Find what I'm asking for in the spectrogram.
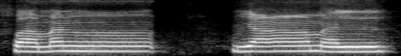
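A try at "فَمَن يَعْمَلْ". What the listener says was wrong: देखिए यहाँ पर इदगाम होगा ना, तो हम नून की आवाज को हटा देंगे बिल्कुल, और माँ को या से मिला देंगे।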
